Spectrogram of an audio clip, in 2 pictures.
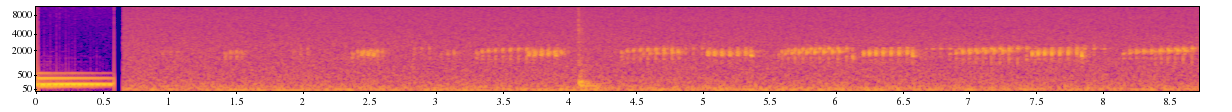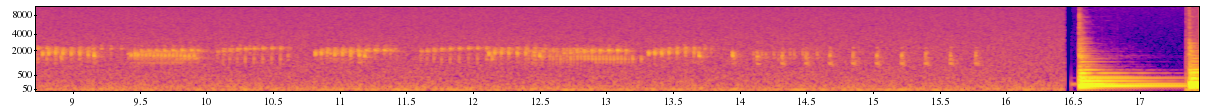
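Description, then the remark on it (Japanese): A frog calls in a long, rapid series of repeated croaking notes, steady and rhythmic, speeding into a quick trill near the end, heard alone against a quiet outdoor background. “さっき話していたカエルの声はこれです”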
